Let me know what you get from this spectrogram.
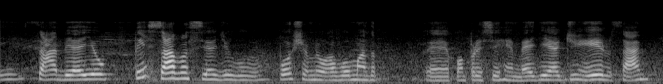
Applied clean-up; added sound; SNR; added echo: none; none; none; none.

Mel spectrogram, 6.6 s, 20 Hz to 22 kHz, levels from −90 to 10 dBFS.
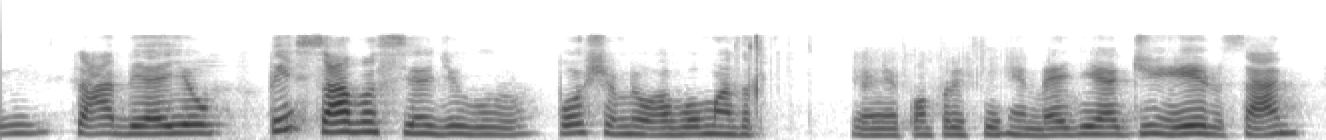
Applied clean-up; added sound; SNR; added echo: neural mask model DeepFilterNet 3.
